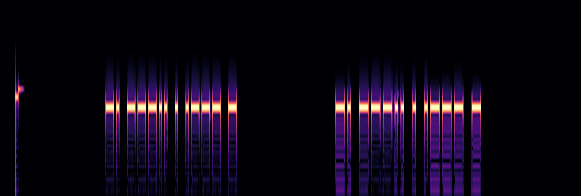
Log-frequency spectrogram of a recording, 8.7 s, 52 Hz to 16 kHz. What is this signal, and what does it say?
Morse code, heard as a keyed tone, about 29 wpm, 700 Hz. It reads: N8EJT N8EJT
